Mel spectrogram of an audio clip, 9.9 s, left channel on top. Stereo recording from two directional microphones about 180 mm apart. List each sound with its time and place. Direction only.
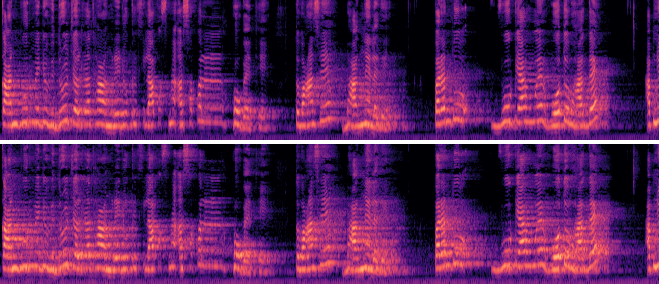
0.0 s a woman's voice: 50° left (ahead or behind)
